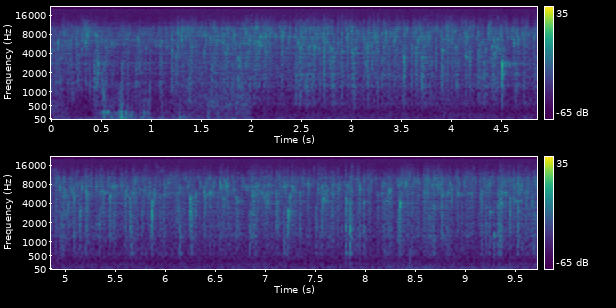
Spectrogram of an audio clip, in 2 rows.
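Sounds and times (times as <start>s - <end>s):
cauliflower sizzling in a pan while cooking: 0.0s - 9.7s.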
